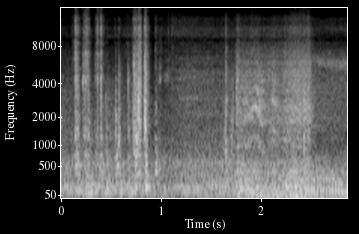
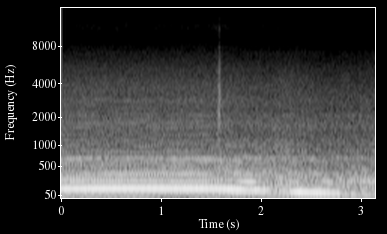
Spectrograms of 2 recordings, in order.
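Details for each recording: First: 2000 Dodge Dakota whose owner reports it sometimes won't start for 30 minutes, seemingly worse when hot: a brief burst of quick cranking pulses, then it fires right up and settles into a steady, even idle; a clean, normal start. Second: Kia Forte with 172,580 miles, reported to stall all the time: deep engine note droops and wavers as revs sag and stumble near stalling; rough running like a misfire, cam timing fault suspected.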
